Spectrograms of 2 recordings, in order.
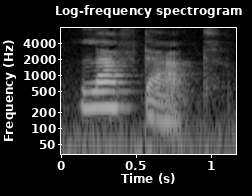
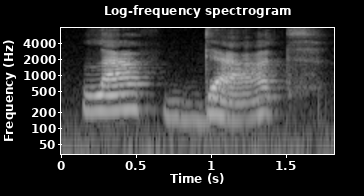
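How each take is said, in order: First: A very light D joins the words. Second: A hard, strong D joins the words. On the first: The speaker calls it right. "It's very light" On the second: The speaker calls it wrong. "It's not a hard D, as in"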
